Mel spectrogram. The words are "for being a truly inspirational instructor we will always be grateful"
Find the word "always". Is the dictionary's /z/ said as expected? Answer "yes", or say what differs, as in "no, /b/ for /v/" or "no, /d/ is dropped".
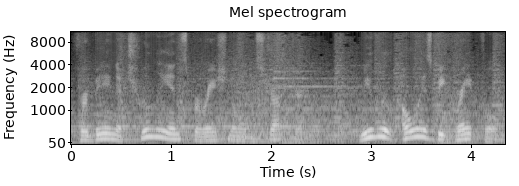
yes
